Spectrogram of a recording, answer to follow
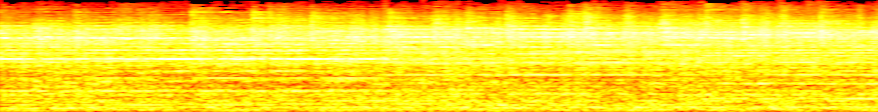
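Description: Music for a skating routine, playing steadily.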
